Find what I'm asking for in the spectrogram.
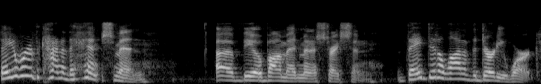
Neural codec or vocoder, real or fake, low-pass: vocoder, 44.1 kHz, 128 mel bands every 256 samples, BigVGAN v2; fake; 7.2 kHz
